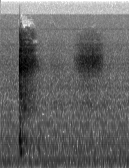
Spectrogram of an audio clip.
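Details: A woman coughing during a Labor Day outdoor speech in Cleveland, Ohio, which she attributes to an "allergic reaction": one sharp, abrupt cough burst that fades quickly, then a soft airy inhalation over low room noise; dry cough.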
